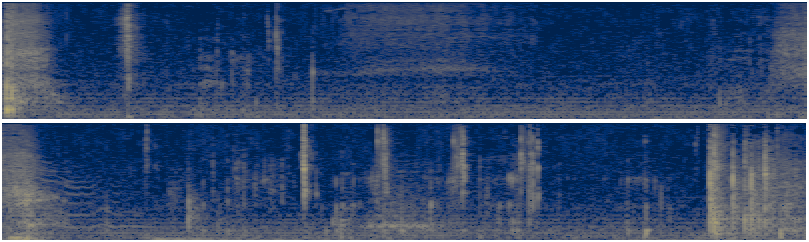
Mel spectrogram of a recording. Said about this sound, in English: Smoking a cigar. Cuban, by the way. Probably fake. Just chewing on it.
